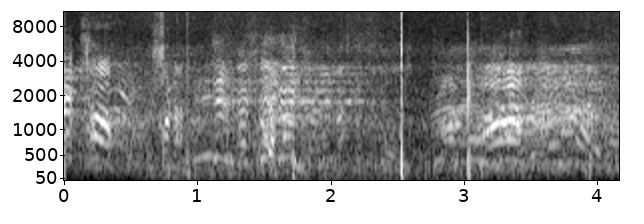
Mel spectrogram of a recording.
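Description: Footballs being kicked on an artificial pitch: several sharp thuds of boot on ball, the loudest about halfway through, amid players' shouts and calls.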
